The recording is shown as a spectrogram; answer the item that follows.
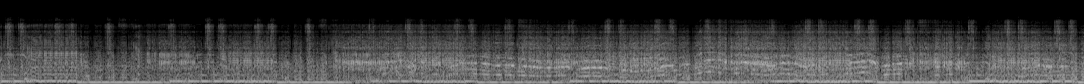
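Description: Live experimental noise music played on a tabletop rig of electronics and effects pedals: a repeating low bass figure steps back and forth between two notes under a dense, noisy wash. About three or four seconds in, a wavering, warbling tone joins it.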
